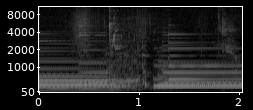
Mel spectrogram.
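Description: Clean-toned Sadowsky electric guitar playing jazz chords of a two-five progression in a minor key. One chord rings, then about a second in a new chord is struck and rings on.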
